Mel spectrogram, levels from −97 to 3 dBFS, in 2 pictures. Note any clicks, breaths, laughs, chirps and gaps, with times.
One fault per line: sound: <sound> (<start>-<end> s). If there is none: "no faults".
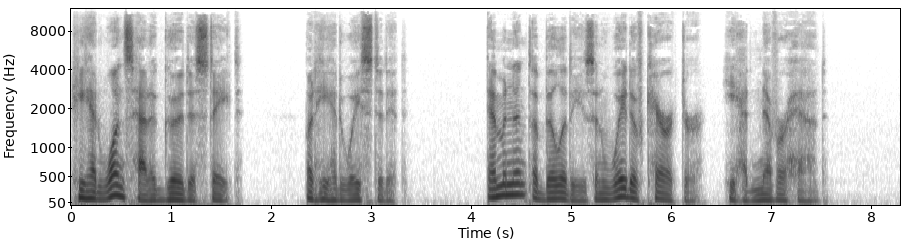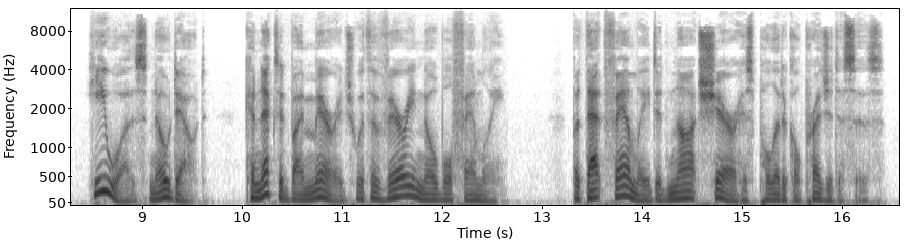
no faults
